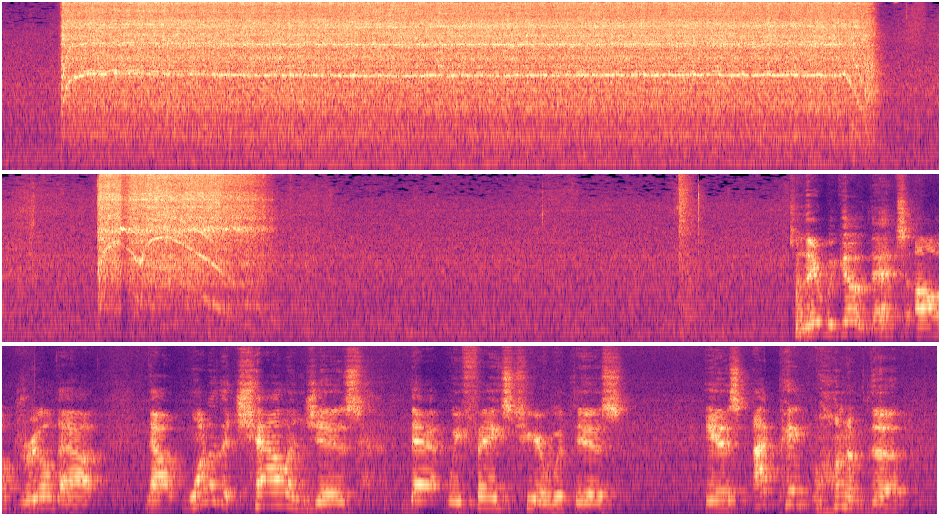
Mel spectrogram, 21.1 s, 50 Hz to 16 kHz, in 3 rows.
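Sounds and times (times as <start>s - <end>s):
power drill whining: 0.4s - 6.6s, 7.8s - 9.1s.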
